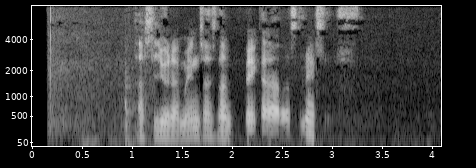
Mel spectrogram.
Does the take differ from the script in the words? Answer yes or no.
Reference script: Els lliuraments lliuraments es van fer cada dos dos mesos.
yes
